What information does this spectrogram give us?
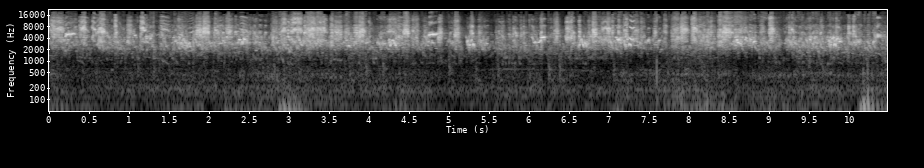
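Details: ['Baby budgerigars calling in an aviary, a constant noisy flock chatter of thin chirps and squawks with brief soft low knocks.']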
